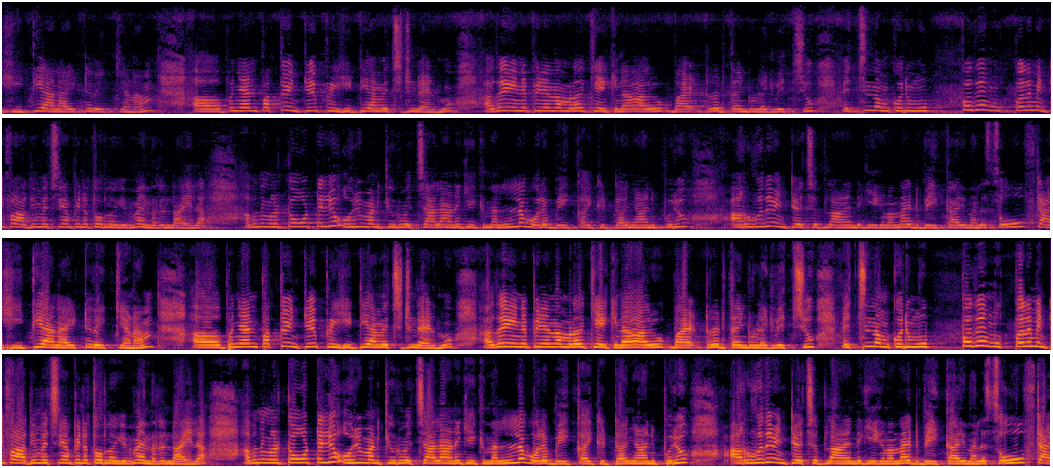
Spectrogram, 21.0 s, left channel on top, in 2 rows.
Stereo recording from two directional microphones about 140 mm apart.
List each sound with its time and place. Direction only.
0.1 s a woman's voice: 35° right (ahead or behind)
1.9 s a woman's voice: 35° right (ahead or behind)
2.8 s a woman's voice: 25° right (ahead or behind)
6.1 s a woman's voice: 50° right (ahead or behind); by 14.1 s 30° right (ahead or behind)
14.1 s a woman's voice: 20° right (ahead or behind); by 20.9 s 40° right (ahead or behind)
